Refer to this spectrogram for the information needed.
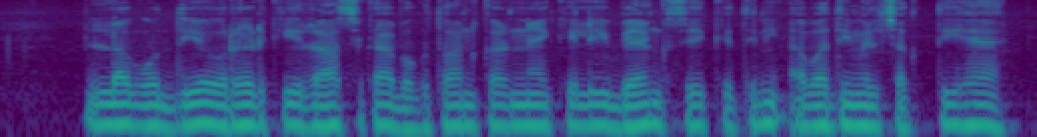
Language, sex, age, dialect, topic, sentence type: Hindi, male, 25-30, Kanauji Braj Bhasha, banking, question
